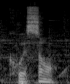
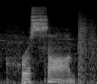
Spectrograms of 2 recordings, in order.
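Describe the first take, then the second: First: It is pronounced the way a French speaker would. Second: It is pronounced the plain American English way. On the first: The speaker calls it wrong. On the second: The speaker calls it right.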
